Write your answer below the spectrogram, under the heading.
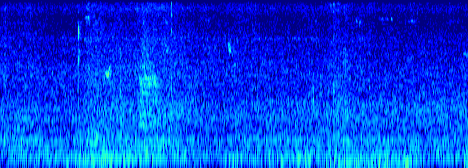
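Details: Honey bees at a hive split during re-queening with a new queen; a steady low droning hum fills the recording with a faint band near the bottom, continuous and even without distinct breaks.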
